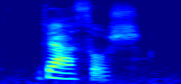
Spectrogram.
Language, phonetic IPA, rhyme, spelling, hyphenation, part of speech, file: Hungarian, [ˈɟaːsoʃ], -oʃ, gyászos, gyá‧szos, adjective, Hu-gyászos.ogg
- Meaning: 1. mournful, sorrowful, lugubrious 2. miserable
